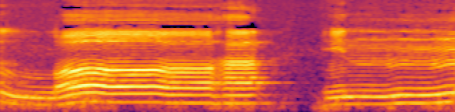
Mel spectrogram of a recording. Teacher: আল্লাহর সাথে লামের পূর্বে জবর অথবা পেশ আসলে আল্লাহর সাথে লামকে পুর করে পড়তে হয়, অর্থাৎ মোটা করে পড়তে হয়।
